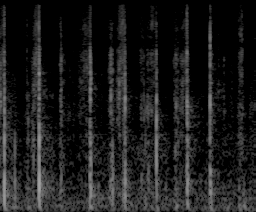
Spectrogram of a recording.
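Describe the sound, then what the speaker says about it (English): Cards for the Stellarion board game being shuffled by hand, a close series of crisp, sharp riffling snaps and soft slides in an uneven rhythm, with no talk. "Here we shuffle"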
